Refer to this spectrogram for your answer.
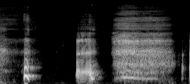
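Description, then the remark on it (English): A person sniffles a few times: a short sharp snort, a brief nasal intake, then a longer wet breathy sniff, with no talking, as if imitating someone sniffling. “She says, sniffling.”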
